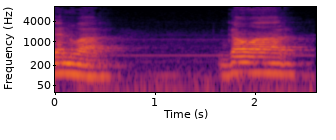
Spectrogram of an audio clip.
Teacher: نون پورے پورے لکھے ہوئے ہیں پورے پورے نون ہیں ان کے نقطے بھی ہیں لیکن ہم اردو میں بھی ان کو غنّے کر کے پڑھ رہے ہیں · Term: نون غنّے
